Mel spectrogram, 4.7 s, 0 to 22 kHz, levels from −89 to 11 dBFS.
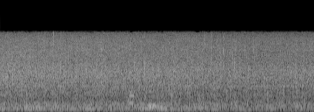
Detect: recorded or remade recorded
